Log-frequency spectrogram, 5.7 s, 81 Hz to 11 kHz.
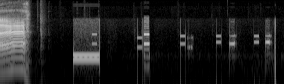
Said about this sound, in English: Okay, why all of a sudden can I not make a call on this phone? I've been doing it every day. Operator error. No, seriously. I'm really serious. It's not letting me call out. I dial 9 and then 1-800.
